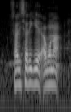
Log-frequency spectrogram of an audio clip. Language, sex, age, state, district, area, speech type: Santali, male, 30-45, West Bengal, Jhargram, rural, spontaneous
